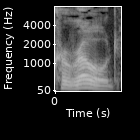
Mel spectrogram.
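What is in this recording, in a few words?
"corrode", US English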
